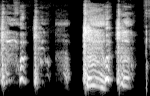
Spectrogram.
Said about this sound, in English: Um, I'm gonna cough. a little.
